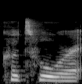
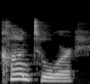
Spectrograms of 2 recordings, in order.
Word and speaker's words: Couture: pronounce her own name Jeanie is pronounced Couture as in high fashion custom fitted clothing not Contour as in makeup which is a technique used for adding Dimension to your face with heavy makeup who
